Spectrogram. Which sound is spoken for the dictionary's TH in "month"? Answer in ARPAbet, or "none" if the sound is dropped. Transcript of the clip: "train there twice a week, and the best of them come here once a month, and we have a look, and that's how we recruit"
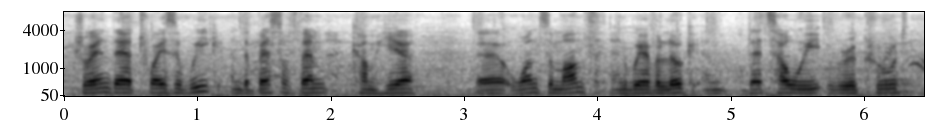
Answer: TH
